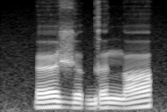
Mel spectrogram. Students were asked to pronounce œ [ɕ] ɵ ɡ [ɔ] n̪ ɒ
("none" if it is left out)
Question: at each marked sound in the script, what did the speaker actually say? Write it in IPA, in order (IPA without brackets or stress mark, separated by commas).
ʒ, ə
